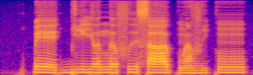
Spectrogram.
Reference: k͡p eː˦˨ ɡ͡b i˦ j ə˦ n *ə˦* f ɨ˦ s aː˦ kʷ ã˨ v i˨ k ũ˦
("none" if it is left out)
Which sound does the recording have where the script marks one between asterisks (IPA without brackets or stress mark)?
ə˦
